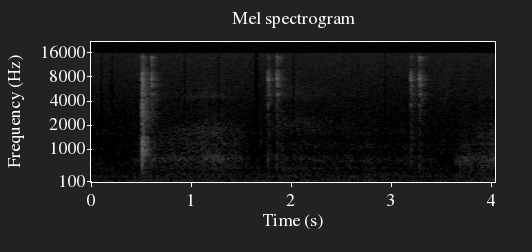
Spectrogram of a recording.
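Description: Near silence with a few faint computer mouse clicks: one sharper click about half a second in, then two quick double clicks.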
